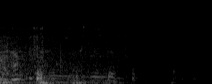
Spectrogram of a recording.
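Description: Faint murmur of voices with a soft knock about half a second in, fading out to dead silence about a second and a half in as the audio cuts off.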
